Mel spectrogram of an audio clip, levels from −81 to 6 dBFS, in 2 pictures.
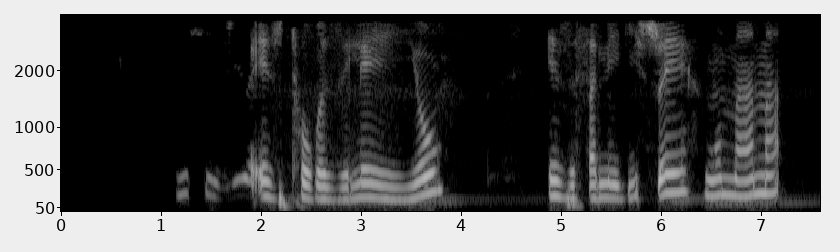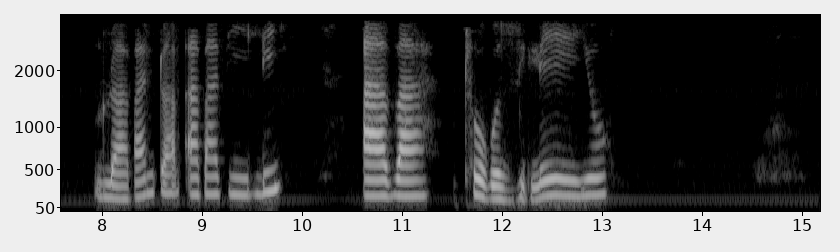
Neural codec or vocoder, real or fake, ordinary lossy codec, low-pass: none; real; MP3, 32 kbps; 3.6 kHz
